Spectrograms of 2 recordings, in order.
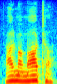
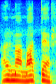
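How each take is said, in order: First: The ending is reduced to an English 'tuh' sound. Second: Each letter is read plainly, ending in 'teh-reu'. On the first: This is the English-adapted reading most people use. "이게 영어화돼 가지고 발음이 알마 마터" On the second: This is the original Latin reading. "그냥 알파벳 그거 그대로 알마 마테르 이렇게 읽는 게 라틴어인데"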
